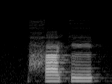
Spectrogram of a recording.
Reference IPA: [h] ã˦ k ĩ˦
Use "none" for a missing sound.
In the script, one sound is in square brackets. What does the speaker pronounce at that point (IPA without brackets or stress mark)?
h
